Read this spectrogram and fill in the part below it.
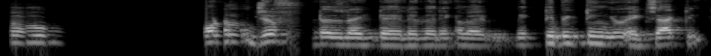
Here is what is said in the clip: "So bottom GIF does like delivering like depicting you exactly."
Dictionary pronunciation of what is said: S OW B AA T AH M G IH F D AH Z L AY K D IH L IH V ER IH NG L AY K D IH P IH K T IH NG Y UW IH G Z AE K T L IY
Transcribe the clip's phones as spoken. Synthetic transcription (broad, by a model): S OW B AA T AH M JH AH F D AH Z L AY K D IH L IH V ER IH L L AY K D IH P IH K T IH NG Y UW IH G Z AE K T L IY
